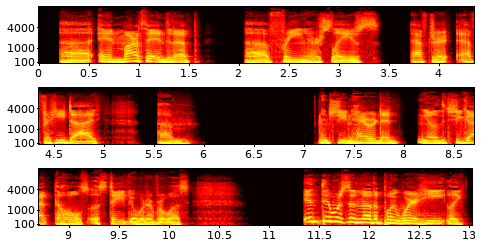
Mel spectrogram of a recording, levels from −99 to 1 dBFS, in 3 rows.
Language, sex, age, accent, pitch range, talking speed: English, male, 30-49, American, 130-180 Hz, 170 wpm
